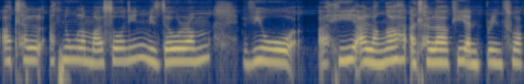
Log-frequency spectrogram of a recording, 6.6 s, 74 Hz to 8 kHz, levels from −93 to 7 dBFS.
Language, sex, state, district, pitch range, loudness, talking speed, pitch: Mizo, female, Mizoram, Aizawl, 245-275 Hz, -17 LUFS, 175 wpm, 265 Hz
